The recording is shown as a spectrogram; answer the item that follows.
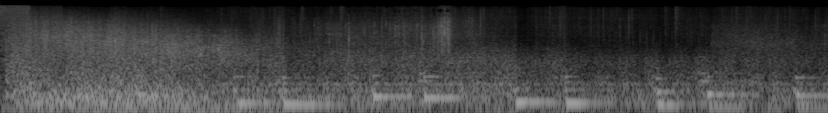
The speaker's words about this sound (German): Mit apokalyptischen Explosionen endet das Interludio.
